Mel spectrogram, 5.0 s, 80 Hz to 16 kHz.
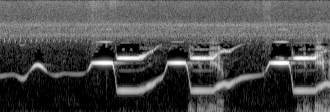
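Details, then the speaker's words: Minelab F1a4 metal detector over a 1.1 gram gold nugget; warbling tone leaps up in pitch and holds flat at the top as the coil passes an inch above, saturating the detector, with signal from about 4 to 5 inches away. Target signal overload. "hear when you go an inch above it, it sort of saturates the detector just flat out, and I would say that's at about 4 inches away, and that's a 1.1 gram nuggets, maybe even 5 inches away."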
